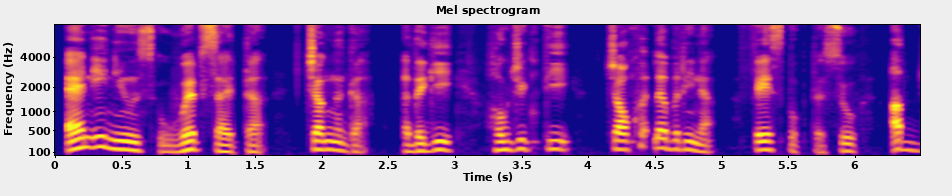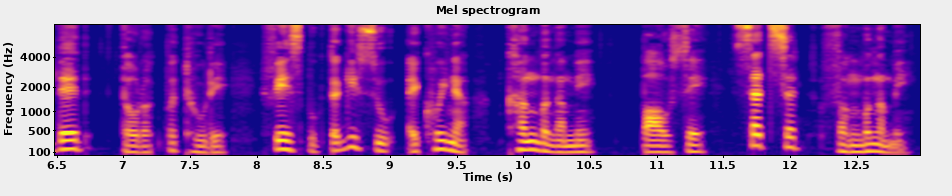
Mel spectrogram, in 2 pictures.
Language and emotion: Manipuri, neutral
